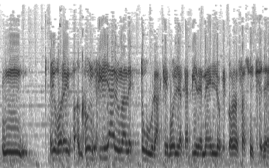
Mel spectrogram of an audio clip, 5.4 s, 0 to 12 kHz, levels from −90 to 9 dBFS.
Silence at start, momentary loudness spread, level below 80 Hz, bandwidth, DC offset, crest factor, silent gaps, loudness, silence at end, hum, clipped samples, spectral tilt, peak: 0.05 s; 4 LU; -44 dBFS; 10.5 kHz; under 0.1%; 10 dB; none; -11 LUFS; 0 s; none; under 0.1%; -4.5 dB/octave; -2 dBFS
